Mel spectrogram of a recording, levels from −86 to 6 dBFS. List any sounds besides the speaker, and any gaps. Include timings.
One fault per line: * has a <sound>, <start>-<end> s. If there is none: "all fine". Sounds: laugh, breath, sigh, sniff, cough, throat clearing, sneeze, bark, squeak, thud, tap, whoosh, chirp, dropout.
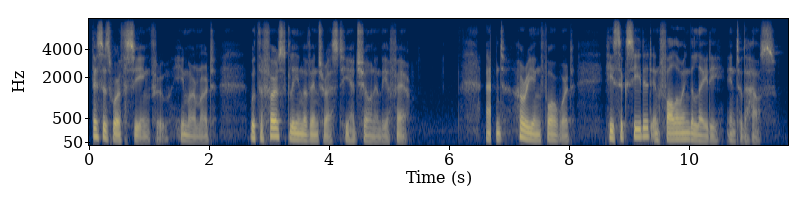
* has a dropout, 6.7-6.8 s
